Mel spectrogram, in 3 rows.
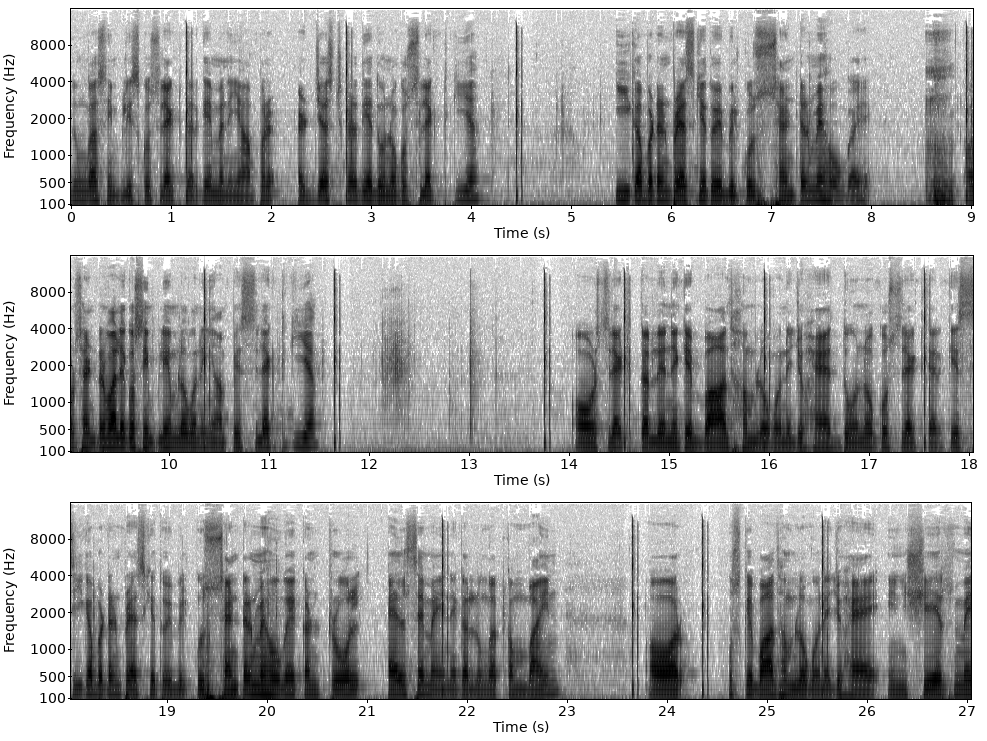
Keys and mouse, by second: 4.5-5.0 alt+click, 5.7 e, 7.5 ctrl+l, 9.0 click, 10.5-11.0 drag, 11.8-12.3 alt+drag, 12.8 shift+Page_Up, 13.8 click, 17.7 shift+click, 18.2 c, 20.3 ctrl+l, 21.8 shift+click, 22.3 c, 23.7 click.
